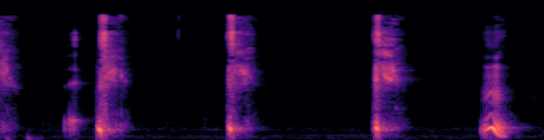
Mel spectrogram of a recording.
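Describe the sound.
Sneezes from a speaker: several sharp, breathy bursts separated by silence. A smaller burst comes first, then the louder ones follow at uneven intervals.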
